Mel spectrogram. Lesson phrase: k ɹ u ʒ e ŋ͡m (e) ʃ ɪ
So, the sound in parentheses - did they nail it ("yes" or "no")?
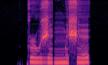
yes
